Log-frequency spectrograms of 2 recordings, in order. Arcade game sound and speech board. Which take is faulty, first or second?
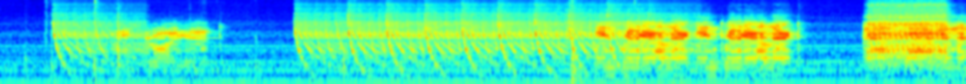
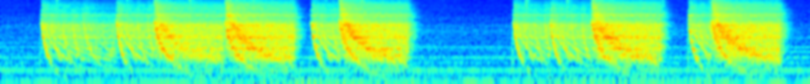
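second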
